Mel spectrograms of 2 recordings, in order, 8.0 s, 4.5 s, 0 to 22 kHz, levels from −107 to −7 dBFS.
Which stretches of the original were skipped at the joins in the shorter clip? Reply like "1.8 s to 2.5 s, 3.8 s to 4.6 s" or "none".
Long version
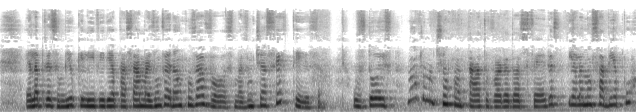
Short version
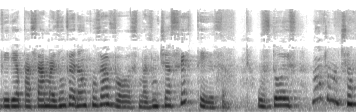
none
